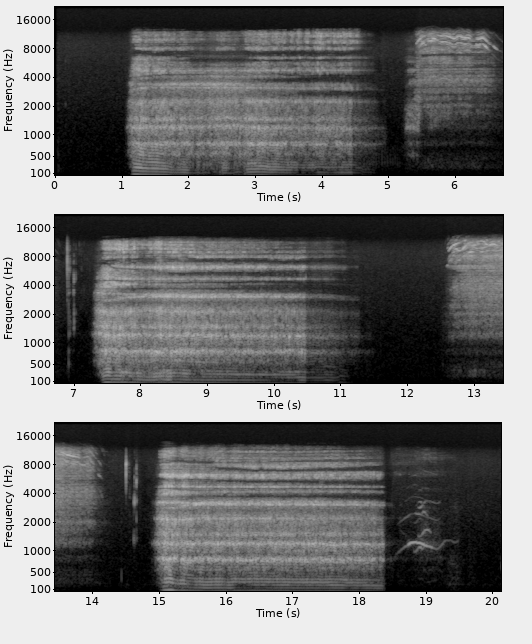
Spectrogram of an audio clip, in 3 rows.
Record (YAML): exhalation_length: 20.1 s
exhalation_amplitude: 7003
exhalation_signal_mean_std_ratio: 0.66
survey_phase: beta (2021-08-13 to 2022-03-07)
age: 45-64
gender: Male
wearing_mask: 'No'
symptom_cough_any: true
symptom_sore_throat: true
symptom_diarrhoea: true
symptom_fatigue: true
symptom_headache: true
symptom_change_to_sense_of_smell_or_taste: true
symptom_onset: 2 days
smoker_status: Current smoker (e-cigarettes or vapes only)
respiratory_condition_asthma: false
respiratory_condition_other: false
recruitment_source: Test and Trace
submission_delay: 1 day
covid_test_result: Positive
covid_test_method: ePCR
